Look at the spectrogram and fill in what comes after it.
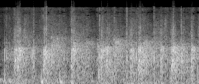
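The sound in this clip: Loud, sustained applause from an audience welcoming a woman onstage as a new member of a group called Chad, a dense, steady clapping that holds without a break for two seconds.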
